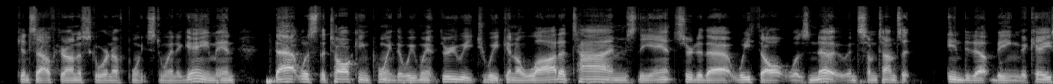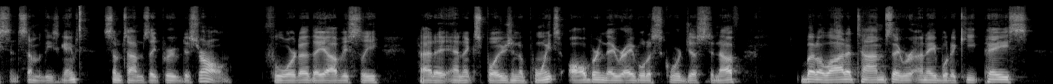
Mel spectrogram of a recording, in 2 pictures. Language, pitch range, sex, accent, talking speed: English, 100-115 Hz, male, American, 230 wpm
